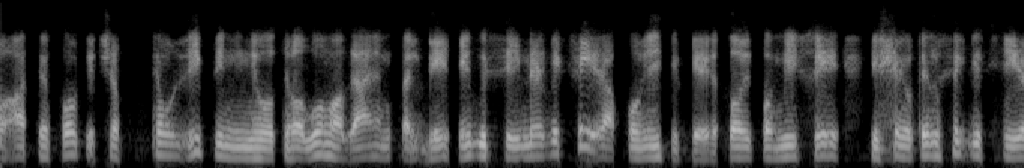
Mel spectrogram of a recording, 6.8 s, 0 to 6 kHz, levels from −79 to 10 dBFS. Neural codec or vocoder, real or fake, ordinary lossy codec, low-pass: codec, 16 kHz, 1 kbps, FreqCodec, larger model; fake; Opus, 24 kbps; 5.4 kHz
